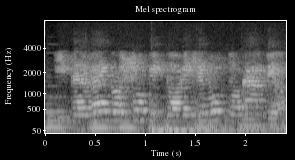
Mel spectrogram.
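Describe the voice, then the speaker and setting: A man's voice: high-pitched, a little fast, echoey room, over music. A man speaking as a security guard over a walkie talkie, in terse call-and-reply phrases.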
